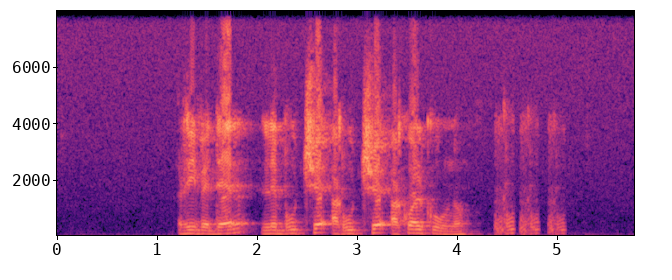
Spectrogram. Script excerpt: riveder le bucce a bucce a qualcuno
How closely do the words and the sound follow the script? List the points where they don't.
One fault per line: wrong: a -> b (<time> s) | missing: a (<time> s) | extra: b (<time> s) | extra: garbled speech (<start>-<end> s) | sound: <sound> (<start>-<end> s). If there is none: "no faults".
sound: laugh (4.4-5.1 s)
